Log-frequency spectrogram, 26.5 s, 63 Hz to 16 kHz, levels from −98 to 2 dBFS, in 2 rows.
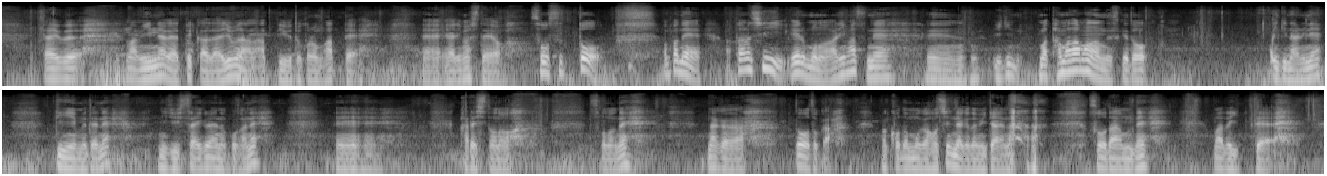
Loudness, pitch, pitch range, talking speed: -28 LUFS, 100 Hz, 90-115 Hz, 300 characters per minute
